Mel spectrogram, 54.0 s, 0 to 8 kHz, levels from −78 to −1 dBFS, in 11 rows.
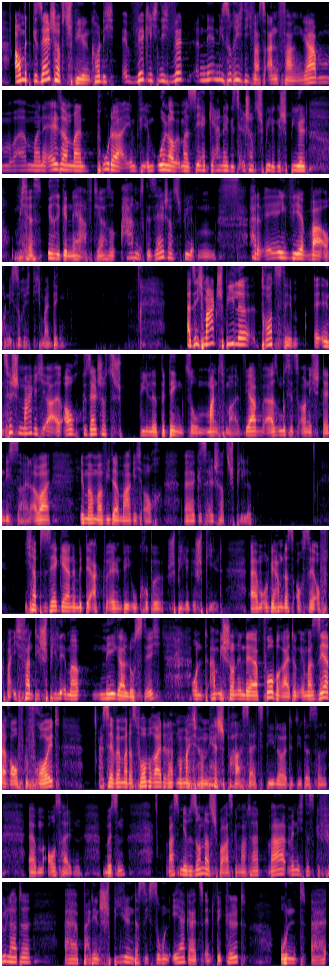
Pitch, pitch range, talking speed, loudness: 140 Hz, 120-165 Hz, 170 wpm, -24 LUFS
